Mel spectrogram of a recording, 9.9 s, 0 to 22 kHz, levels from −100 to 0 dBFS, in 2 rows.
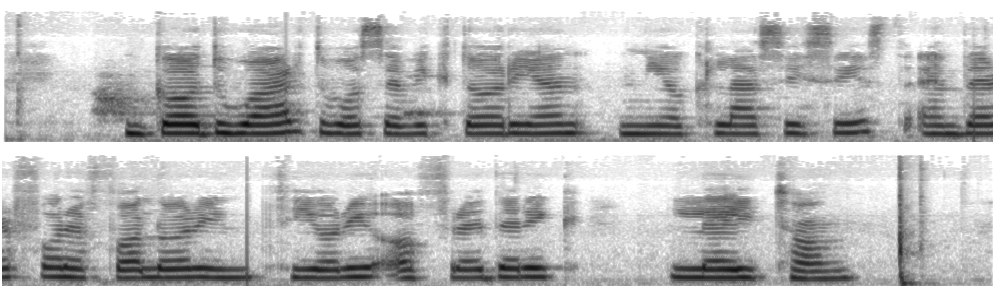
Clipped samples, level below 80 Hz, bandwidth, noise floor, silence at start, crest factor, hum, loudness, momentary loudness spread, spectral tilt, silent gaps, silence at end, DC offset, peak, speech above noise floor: under 0.1%; -52 dBFS; 13.5 kHz; -42 dBFS; 0.1 s; 16 dB; none; -18 LUFS; 10 LU; -5 dB/octave; none; 0.35 s; under 0.1%; -2 dBFS; 25 dB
